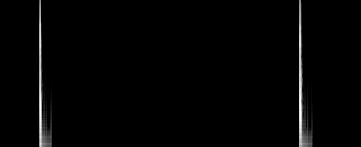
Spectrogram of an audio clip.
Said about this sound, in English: This is the sound of an impulse response.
